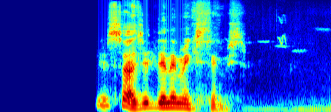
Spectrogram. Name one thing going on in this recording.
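A young man speaks into a microphone close by.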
